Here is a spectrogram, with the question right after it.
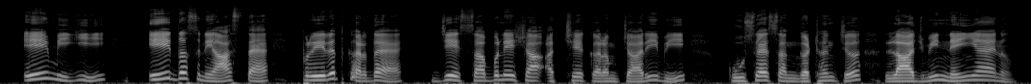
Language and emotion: Dogri, disgusted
